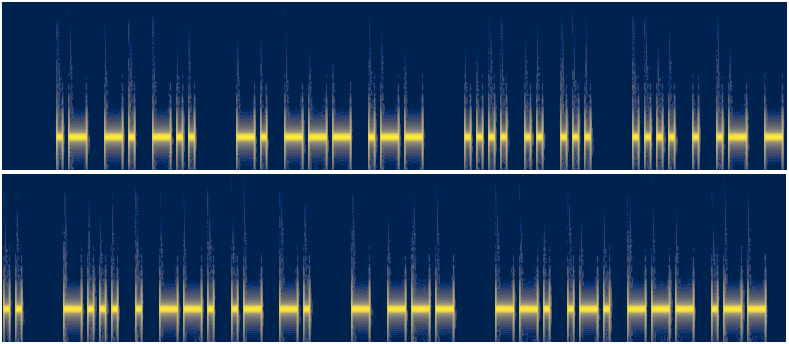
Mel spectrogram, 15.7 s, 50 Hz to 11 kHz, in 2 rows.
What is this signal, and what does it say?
Morse code, heard as a keyed tone, about 21 wpm, 700 Hz. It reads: AND NOW HIS HEAD BEGAN TO GROW
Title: Sentences from Top 1000 Words - Review Part 1 - 20wpm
